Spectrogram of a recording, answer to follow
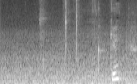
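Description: Lecture-room background hum with three or four faint clicks in the middle, then a man's voice near the end.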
